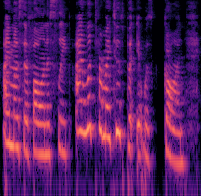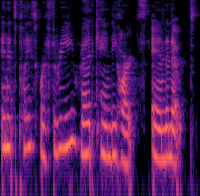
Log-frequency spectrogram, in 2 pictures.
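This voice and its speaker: A woman reading a picture book aloud to young children in an animated, expressive way, speaking to them directly. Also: on the high side, unhurried.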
